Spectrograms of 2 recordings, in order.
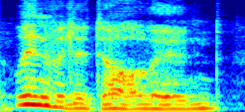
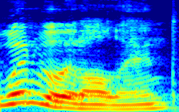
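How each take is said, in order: First: It is said in a Stewie Griffin impression. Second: It is said in his normal voice.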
